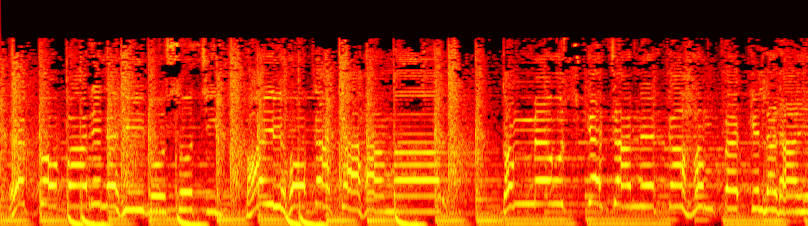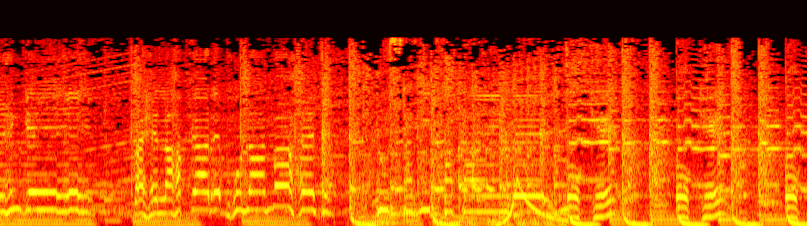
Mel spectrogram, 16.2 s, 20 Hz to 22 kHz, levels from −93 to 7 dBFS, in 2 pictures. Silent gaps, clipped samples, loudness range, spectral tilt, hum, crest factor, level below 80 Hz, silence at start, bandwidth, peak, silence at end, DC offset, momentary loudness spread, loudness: none; under 0.1%; 2 LU; -4 dB/octave; none; 14 dB; -28 dBFS; 0 s; 11.5 kHz; -2 dBFS; 0 s; under 0.1%; 4 LU; -17 LUFS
